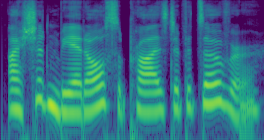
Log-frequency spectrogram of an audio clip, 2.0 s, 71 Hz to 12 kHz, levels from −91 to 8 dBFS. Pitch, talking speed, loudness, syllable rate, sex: 225 Hz, 270 wpm, -15 LUFS, 6.4 syllables/s, female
